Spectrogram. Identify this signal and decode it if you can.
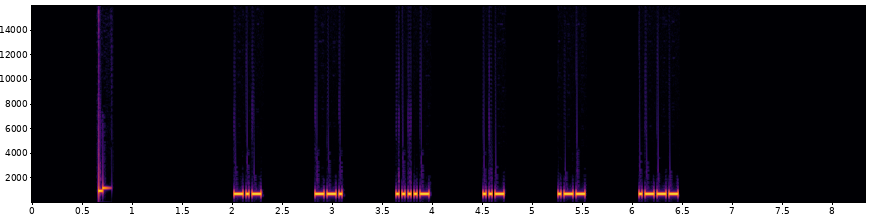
Morse code, heard as a keyed tone, about 40 wpm, spaced as for 14 wpm, 700 Hz. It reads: KG4UWJ
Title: USA Call Signs - 6 Characters - 6x Character Spacing - 40wpm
